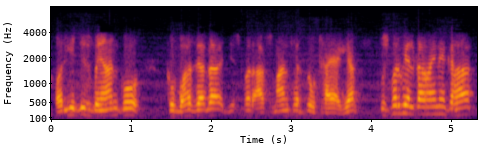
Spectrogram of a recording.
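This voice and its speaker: Insistent man on a tinny phone line. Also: on the high side. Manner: insistent, talks over the host. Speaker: politician guest on phone line. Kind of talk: political debate on a phone line.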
